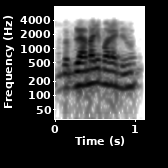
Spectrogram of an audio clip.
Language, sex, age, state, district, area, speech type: Nepali, male, 18-30, West Bengal, Alipurduar, urban, conversation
